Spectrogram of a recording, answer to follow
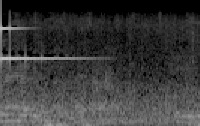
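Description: A single bright bell 'ding', the notification-bell sound effect of a subscribe-button animation, struck once at the start and ringing away over about a second.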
